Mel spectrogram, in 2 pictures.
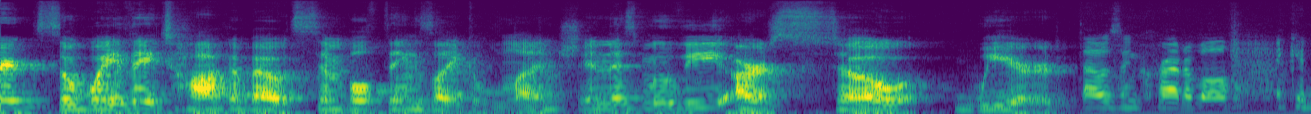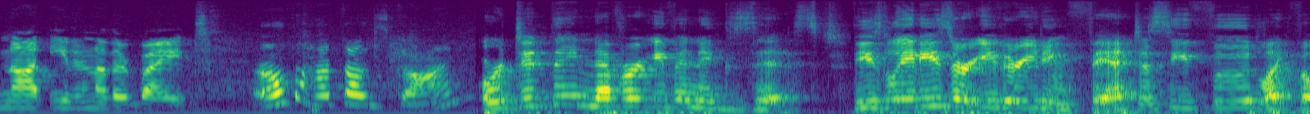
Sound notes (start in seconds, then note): none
